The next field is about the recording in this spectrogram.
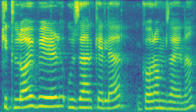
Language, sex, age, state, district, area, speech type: Goan Konkani, female, 30-45, Goa, Tiswadi, rural, spontaneous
